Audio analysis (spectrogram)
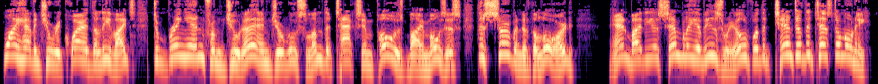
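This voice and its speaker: Man playing commanding king, high-pitched, very animated, demanding, declamatory, Bible drama. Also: moderate pace, dry recording, studio quality. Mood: indignant. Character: impatient, commanding king of Judah. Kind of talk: dramatized audio Bible acting.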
